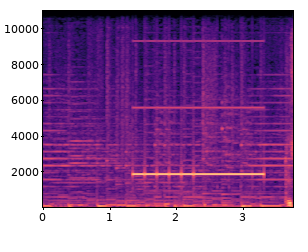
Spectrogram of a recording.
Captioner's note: more beeps of the x-ray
